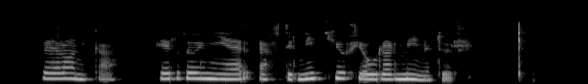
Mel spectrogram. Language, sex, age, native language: Icelandic, female, 20-29, Italian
